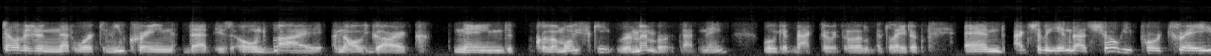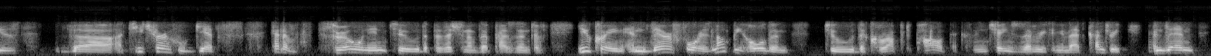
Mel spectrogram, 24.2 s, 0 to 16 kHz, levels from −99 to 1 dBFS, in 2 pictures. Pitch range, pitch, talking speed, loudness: 100-140 Hz, 115 Hz, 160 wpm, -22 LUFS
